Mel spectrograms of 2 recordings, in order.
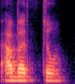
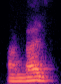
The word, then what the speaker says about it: عبدتم: Yes, the dal, you skip the dal. Why? Because it is empty and it's followed by a shadda letter.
